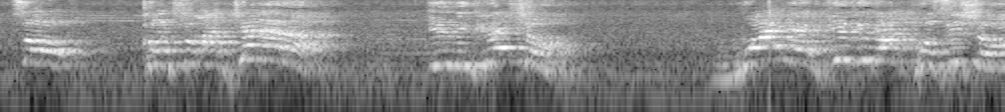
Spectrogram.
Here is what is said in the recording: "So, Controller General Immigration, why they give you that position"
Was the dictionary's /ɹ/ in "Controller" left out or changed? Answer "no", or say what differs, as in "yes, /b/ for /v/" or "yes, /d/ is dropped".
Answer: yes, /ɹ/ is dropped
